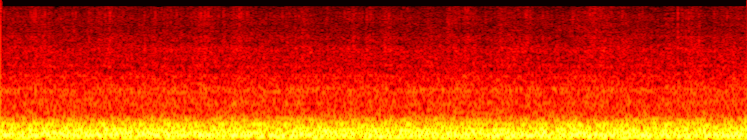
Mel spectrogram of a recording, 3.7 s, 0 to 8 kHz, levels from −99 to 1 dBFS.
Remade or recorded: recorded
